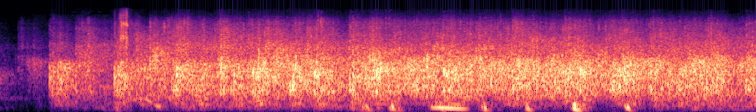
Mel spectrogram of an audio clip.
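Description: A live audience breaks into steady applause for themselves, many hands clapping together in a dense, sustained wash that starts abruptly and stays loud throughout, with faint voices mixed in underneath.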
